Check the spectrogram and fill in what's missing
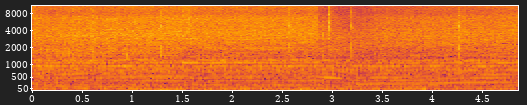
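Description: A 1972 Lamborghini Jarama S drifting in Forza Horizon 4 revs hard under a constant hiss of tire noise, pitch dipping and climbing again as it slides, loud and continuous.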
